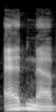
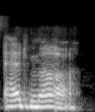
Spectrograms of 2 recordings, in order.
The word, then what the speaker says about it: Edma: I want to say like Edna, but it's not. It's Edma. Edma.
